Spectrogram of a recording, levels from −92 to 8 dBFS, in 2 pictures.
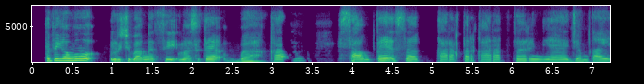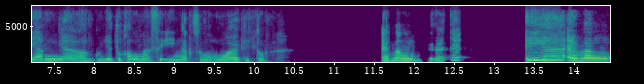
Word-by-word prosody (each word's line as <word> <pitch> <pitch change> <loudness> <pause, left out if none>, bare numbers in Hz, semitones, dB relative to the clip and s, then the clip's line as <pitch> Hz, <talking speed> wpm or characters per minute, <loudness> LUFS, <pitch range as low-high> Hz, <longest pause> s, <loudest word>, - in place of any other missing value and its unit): Tapi 245 +3 +5
kamu 270 +2 +8 0.4
lucu 195 0 +2
banget 200 +3 +1
sih, 200 -1 +3
maksudnya 195 +5 +1 0.3
bahkan 165 +6 -1 0.8
sampe 195 +1 +2 0.3
sekarakter-karakternya, 210 0 -3 0.3
jam 170 0 -3
tayangnya, 210 +4 -1 0.2
lagunya, 160 +8 -6
tuh 240 - -5
kamu 210 0 -1
masih 210 +1 -8
ingat 185 0 -6
semua, 180 0 -4 0.2
gitu. 160 -1 -12 1.6
Emang 230 -3 0
berarti 210 +8 -5 0.9
iya, 315 0 +3
emang 255 +1 +2
205 Hz, 90 wpm, -22 LUFS, 190-225 Hz, 1.6 s, kamu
